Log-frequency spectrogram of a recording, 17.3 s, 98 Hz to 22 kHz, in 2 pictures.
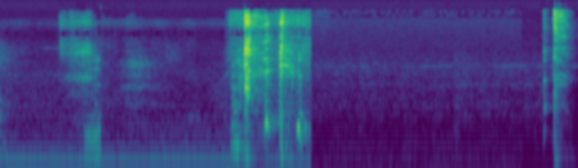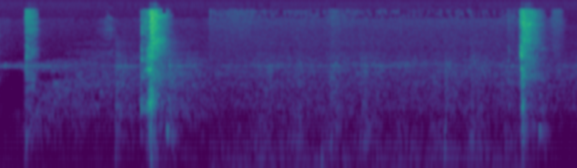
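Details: Brief talk, then a sudden explosive sneeze followed by a few softer breaths and sniffs, triggered by a nasal swab during a COVID-19 test.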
